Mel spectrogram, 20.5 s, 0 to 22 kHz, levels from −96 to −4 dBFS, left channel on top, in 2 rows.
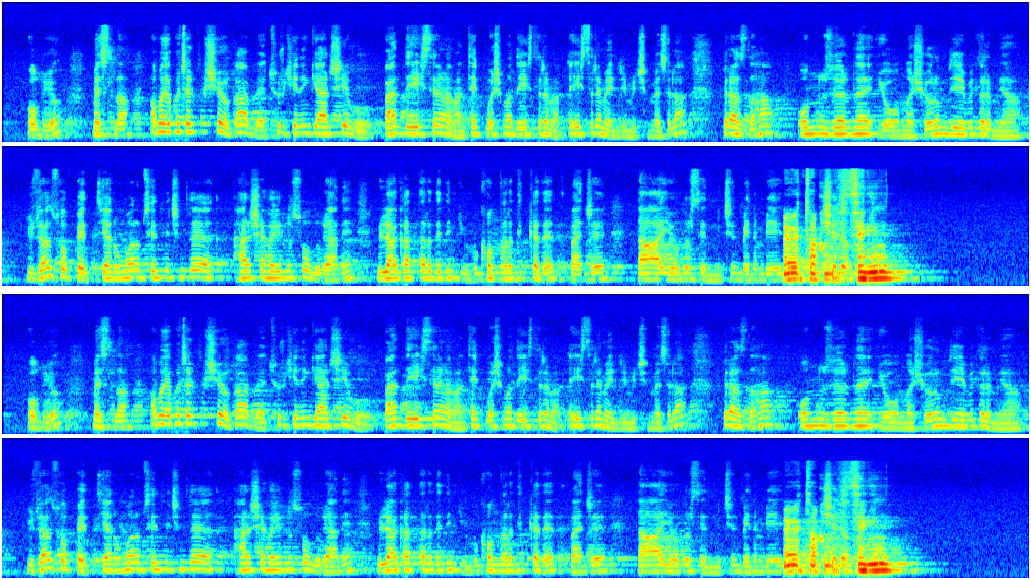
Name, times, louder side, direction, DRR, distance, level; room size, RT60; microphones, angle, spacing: voice 1, 0.3-10.2 10.5-18.1 18.4-19.1, left 1 dB, 25° left, 5 dB, 1.5 m, -35 dB
voice 2, 18.1-19.1, left 2 dB, 45° left, 1 dB, 1.5 m, -20 dB
28.5 x 28.0 x 7.0 m, 0.78 s
head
